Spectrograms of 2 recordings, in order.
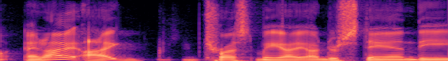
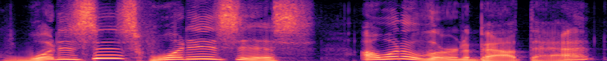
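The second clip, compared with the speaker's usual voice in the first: put-on curious kid; 6 semitones higher than usual. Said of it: "And I was just like".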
